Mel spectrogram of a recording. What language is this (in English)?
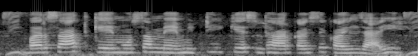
Bhojpuri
